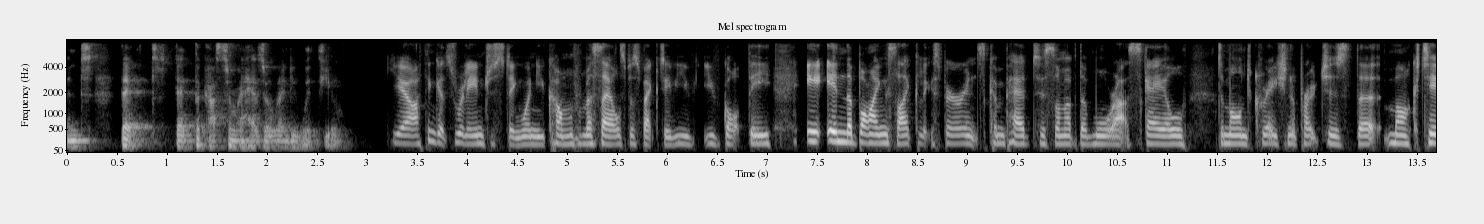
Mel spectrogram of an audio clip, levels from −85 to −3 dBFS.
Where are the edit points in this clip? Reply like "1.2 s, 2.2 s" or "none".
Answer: none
